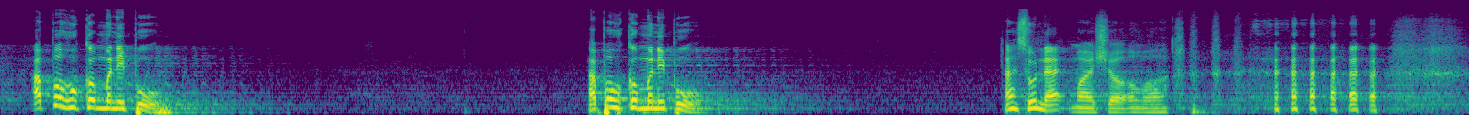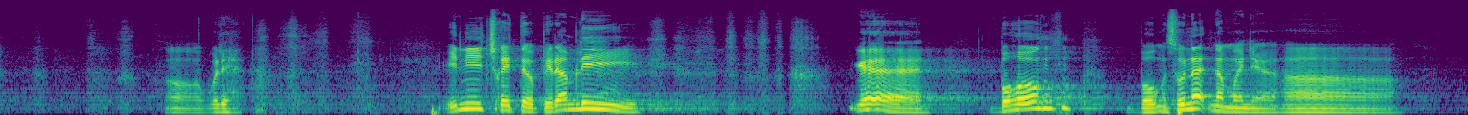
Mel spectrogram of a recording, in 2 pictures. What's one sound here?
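A young man speaks with animation into a microphone, with pauses.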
